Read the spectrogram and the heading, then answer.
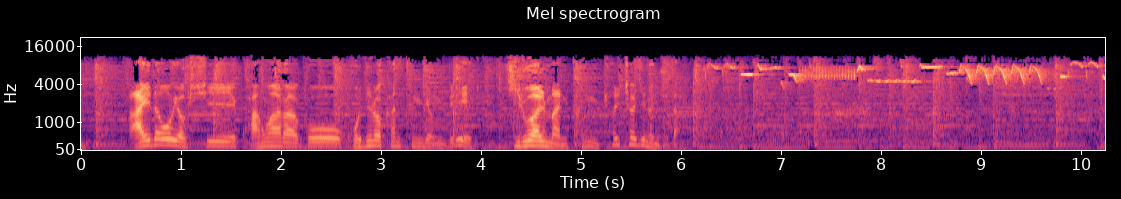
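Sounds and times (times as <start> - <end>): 
low music: 0.0 - 10.2
speech: 0.5 - 6.2
mountain bluebird chirping: 6.2 - 10.2.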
